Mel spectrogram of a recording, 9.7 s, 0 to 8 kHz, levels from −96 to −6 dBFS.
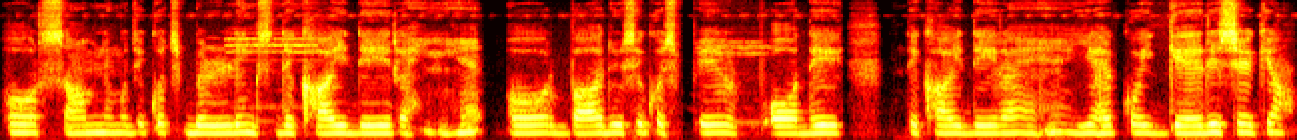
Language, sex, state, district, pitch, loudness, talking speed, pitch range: Hindi, male, Madhya Pradesh, Katni, 165 Hz, -19 LUFS, 150 wpm, 160-175 Hz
